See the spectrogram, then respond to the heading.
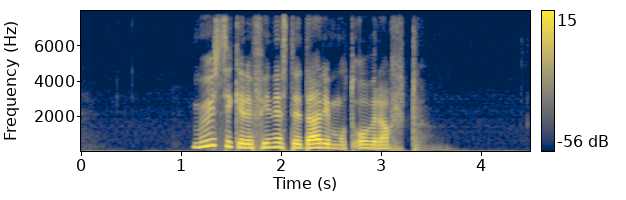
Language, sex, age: Norwegian, female, 25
